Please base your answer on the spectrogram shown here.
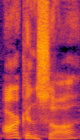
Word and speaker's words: Arkansas: Pronouncing Arkansas as Arkansas is mandated by Arkansas state law. This pronunciation stems from the French interpretation of the indigenous name for the region, reflected in the Aruwine-Whitest ending. In 1881, the state legislature passed a law honoring this French spelling and the indigenous pronunciation, cementing its use.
